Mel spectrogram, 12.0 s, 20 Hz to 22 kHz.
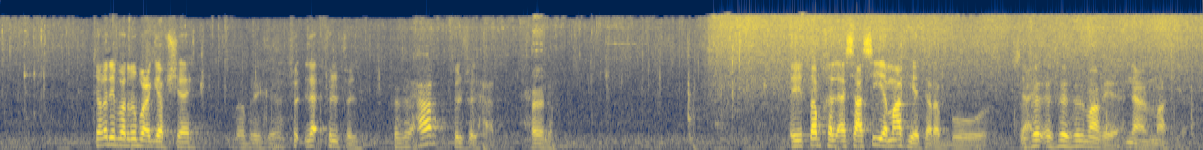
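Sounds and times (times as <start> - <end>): spices sizzling in hot oil: 0.0 - 12.0.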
